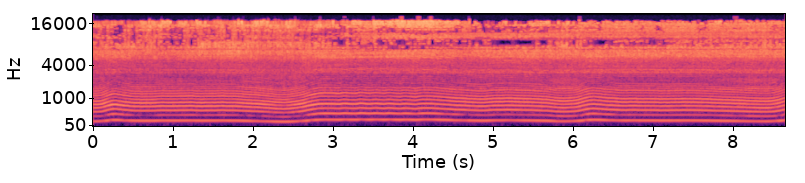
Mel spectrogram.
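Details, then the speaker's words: Ported Poulan 3750 chainsaw at its previous tune: high buzzing idle that keeps surging and sagging every few seconds and won't settle. Richening it makes it load up; cause unconfirmed. "I think that that I mean it's not wanting to settle down and then whenever I rich it up to get it to settle down it loads up"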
